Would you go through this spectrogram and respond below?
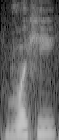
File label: "vahii", Hindi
